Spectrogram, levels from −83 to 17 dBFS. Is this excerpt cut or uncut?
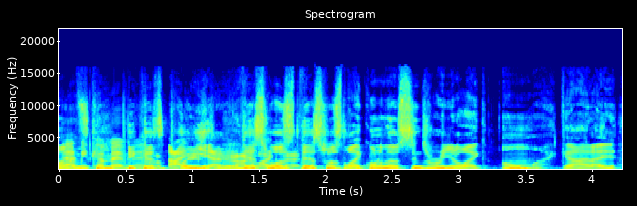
uncut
